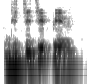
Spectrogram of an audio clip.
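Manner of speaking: ordinary talk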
